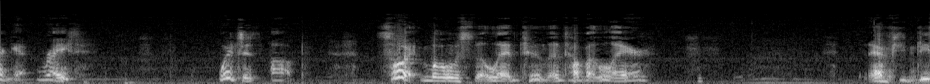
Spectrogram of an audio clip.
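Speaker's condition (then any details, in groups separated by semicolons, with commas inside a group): Cerebellar ataxia from brain tumour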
